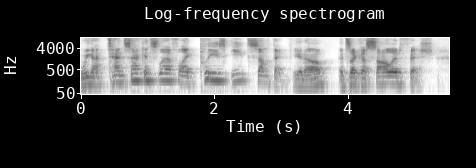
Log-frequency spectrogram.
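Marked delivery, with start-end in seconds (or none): 0.0-3.1 put-on excited yelling, high-pitched screaming. Retelling the moment a fish kept hitting the spread: retelling own screaming.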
